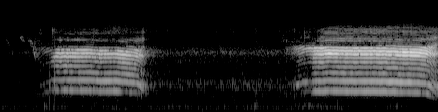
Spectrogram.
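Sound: sheep bleating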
